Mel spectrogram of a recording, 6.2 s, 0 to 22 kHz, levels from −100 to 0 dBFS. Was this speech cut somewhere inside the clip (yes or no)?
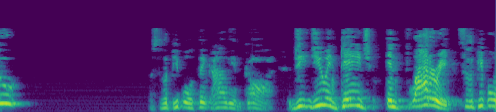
yes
